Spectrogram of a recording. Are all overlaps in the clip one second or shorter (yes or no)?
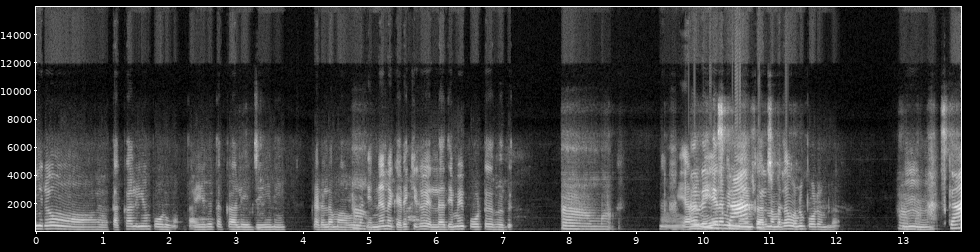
no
